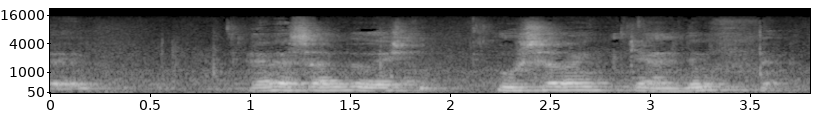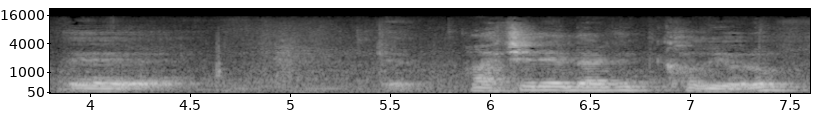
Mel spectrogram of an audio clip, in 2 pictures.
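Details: 17-year-old male student speaking Turkish before stuttering therapy: stuttering.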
